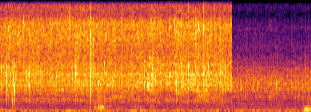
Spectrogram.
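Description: Curry leaves crackle in hot tempering oil, a loud steady close sizzle with sputtering pops that drops slightly in intensity partway through.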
